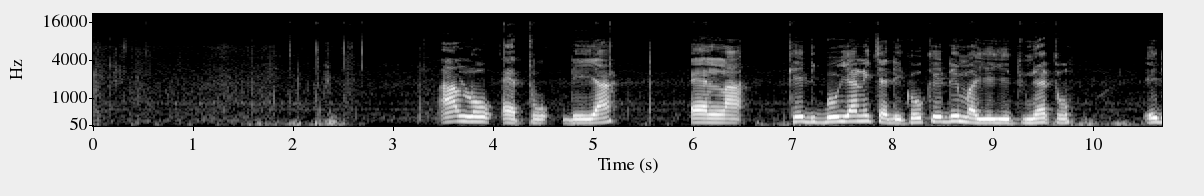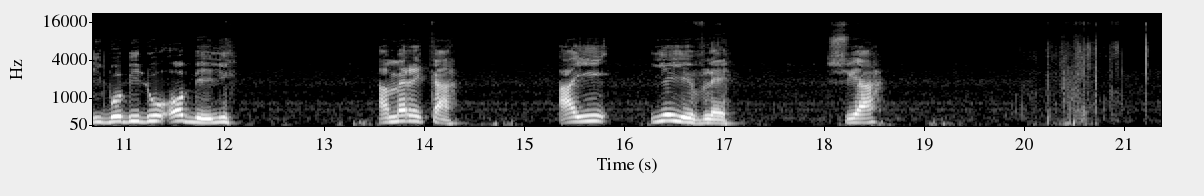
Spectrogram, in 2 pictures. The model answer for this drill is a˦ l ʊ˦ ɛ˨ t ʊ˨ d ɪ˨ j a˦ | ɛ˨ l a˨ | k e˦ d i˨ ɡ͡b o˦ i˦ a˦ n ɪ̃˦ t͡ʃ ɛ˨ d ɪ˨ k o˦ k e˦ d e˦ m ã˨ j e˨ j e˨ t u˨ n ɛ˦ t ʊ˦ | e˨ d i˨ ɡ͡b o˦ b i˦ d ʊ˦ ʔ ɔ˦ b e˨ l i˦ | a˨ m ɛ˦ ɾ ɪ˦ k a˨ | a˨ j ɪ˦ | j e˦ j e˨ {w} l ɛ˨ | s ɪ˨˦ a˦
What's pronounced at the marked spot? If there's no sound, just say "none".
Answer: v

